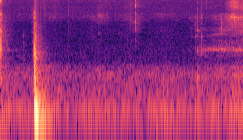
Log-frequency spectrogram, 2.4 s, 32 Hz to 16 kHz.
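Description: One sharp metallic click about a third of a second in, from a GY6 50cc (139QMB) camshaft and its bearings being set down and handled on the cylinder head. Otherwise only a faint steady hum.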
